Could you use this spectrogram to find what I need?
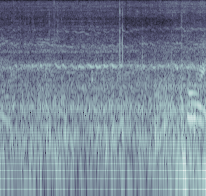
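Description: A young boy blows a toy whistle.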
